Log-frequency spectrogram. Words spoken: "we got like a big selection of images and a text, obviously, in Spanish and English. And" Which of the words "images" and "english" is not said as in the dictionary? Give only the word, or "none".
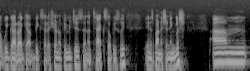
none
